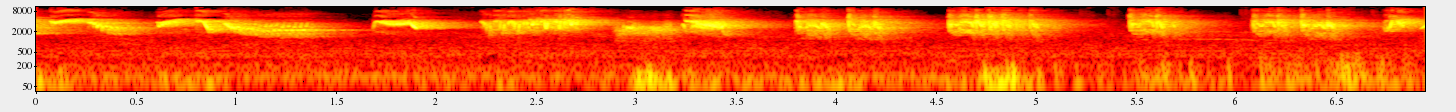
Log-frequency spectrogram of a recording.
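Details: Young captive calandra lark learning its rolling song: bursts of dense, scratchy, buzzy phrases alternating with sliding whistled notes, repeated in uneven bouts with brief pauses, and soft thumps in the background.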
